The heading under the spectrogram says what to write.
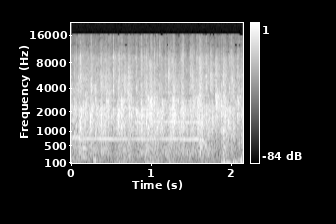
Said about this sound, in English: Thank you for the clap.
